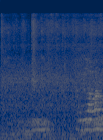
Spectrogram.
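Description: Low, soft cooing from a pair of large pigeons at a Bangladeshi pigeon farm, a quiet murmuring coo rising and falling over steady background noise.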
